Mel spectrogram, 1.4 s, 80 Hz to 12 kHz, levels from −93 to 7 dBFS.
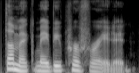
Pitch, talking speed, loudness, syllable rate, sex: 170 Hz, 170 wpm, -19 LUFS, 6.1 syllables/s, female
